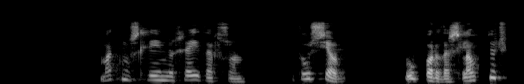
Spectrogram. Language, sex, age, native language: Icelandic, female, 50-59, Icelandic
